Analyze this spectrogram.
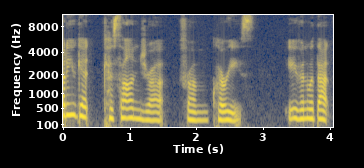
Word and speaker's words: Clarisse: yeah that's me um it's actually pronounced Clarice though yeah my parents decided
